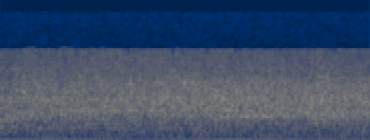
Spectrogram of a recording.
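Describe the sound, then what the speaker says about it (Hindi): A political rally crowd in Sagar, Madhya Pradesh claps together in steady, dense applause, a continuous loud wash of hand claps with no individual voices standing out. "आप भी तालियां बजा के अभिनंदन करें"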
